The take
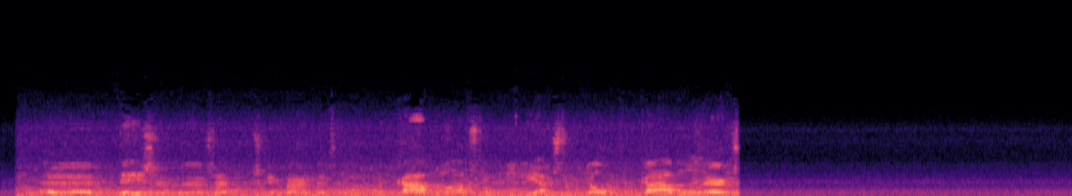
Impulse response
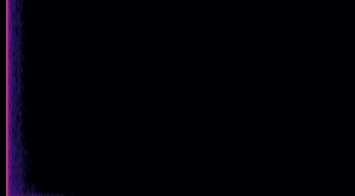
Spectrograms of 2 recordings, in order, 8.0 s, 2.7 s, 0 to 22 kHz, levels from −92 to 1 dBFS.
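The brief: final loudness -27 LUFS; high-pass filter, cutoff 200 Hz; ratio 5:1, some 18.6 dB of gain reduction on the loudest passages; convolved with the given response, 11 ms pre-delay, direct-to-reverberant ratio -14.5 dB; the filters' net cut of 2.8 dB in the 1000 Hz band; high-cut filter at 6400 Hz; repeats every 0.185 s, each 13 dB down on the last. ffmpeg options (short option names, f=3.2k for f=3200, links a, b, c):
-filter_complex "[0:a]highpass=200,lowpass=6.4k,equalizer=f=1k:t=o:g=-4,acompressor=threshold=-42dB:ratio=5,aecho=1:1:185|370|555:0.224|0.0493|0.0108,asplit=2[a][b];[1:a]atrim=start_sample=2205,adelay=11[c];[b][c]afir=irnorm=-1:irlink=0,volume=17.5dB[d];[a][d]amix=inputs=2:normalize=0,volume=3dB"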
